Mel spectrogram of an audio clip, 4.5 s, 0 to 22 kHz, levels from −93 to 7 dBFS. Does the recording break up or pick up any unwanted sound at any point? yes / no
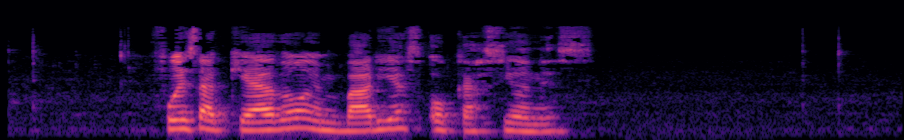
no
